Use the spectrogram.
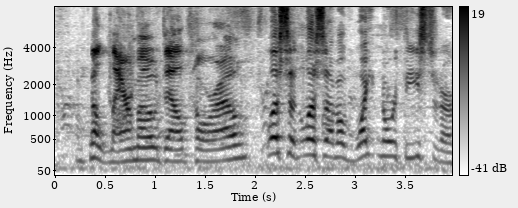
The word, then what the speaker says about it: Guillermo del Toro: I'm still crashing out over y'all mispronouncing Guillermo del Toro's You name. mean Guillermo del Toro? Guillermo del Toro?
